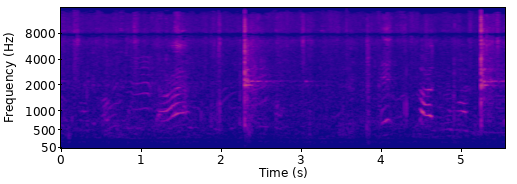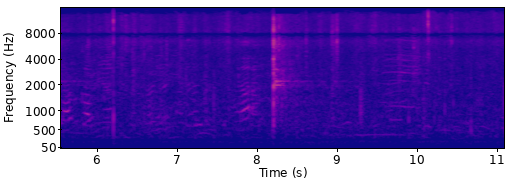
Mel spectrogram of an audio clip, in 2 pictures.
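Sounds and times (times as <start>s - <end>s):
bat cracking a baseball: 2.3s - 2.8s, 5.2s - 5.8s, 8.2s - 8.8s.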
